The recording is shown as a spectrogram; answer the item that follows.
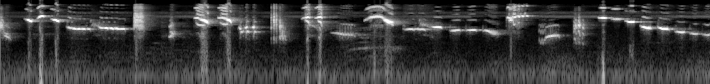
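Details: Sulingan, a local bird of Mount Merapi, singing energetically with varied volume: a continuous stream of high, sweet whistles, falling slurs, sharp chips and brief rattles tumbling one after another without a break.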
